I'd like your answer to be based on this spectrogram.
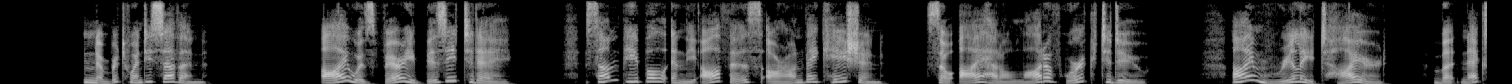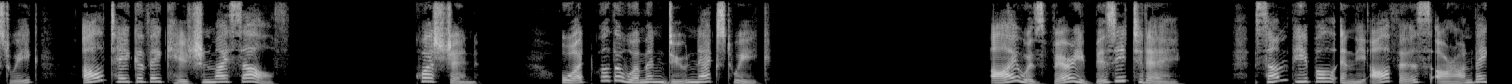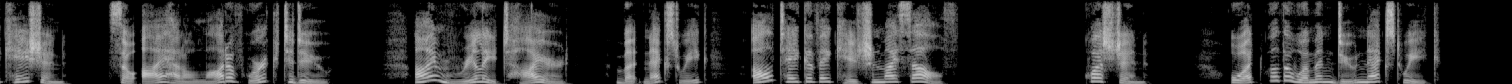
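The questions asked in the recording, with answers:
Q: What will the woman do next week?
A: Take a vacation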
